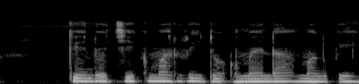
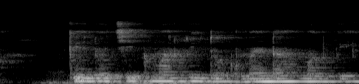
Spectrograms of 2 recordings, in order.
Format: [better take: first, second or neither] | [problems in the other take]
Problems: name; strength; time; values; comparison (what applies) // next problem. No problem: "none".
first | background sound (Animal); 18 dB below the speech // room echo; dies away in 0.8 s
